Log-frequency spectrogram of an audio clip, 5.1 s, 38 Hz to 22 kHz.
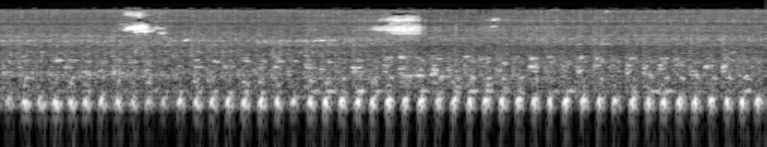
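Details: Yamaha TW200 single that had sat for a while, idling just after its first restart with fresh fuel, a new fuel line and a charged battery: an even, steady thump of about eight beats a second with no misfires. Smooth, healthy idle.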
